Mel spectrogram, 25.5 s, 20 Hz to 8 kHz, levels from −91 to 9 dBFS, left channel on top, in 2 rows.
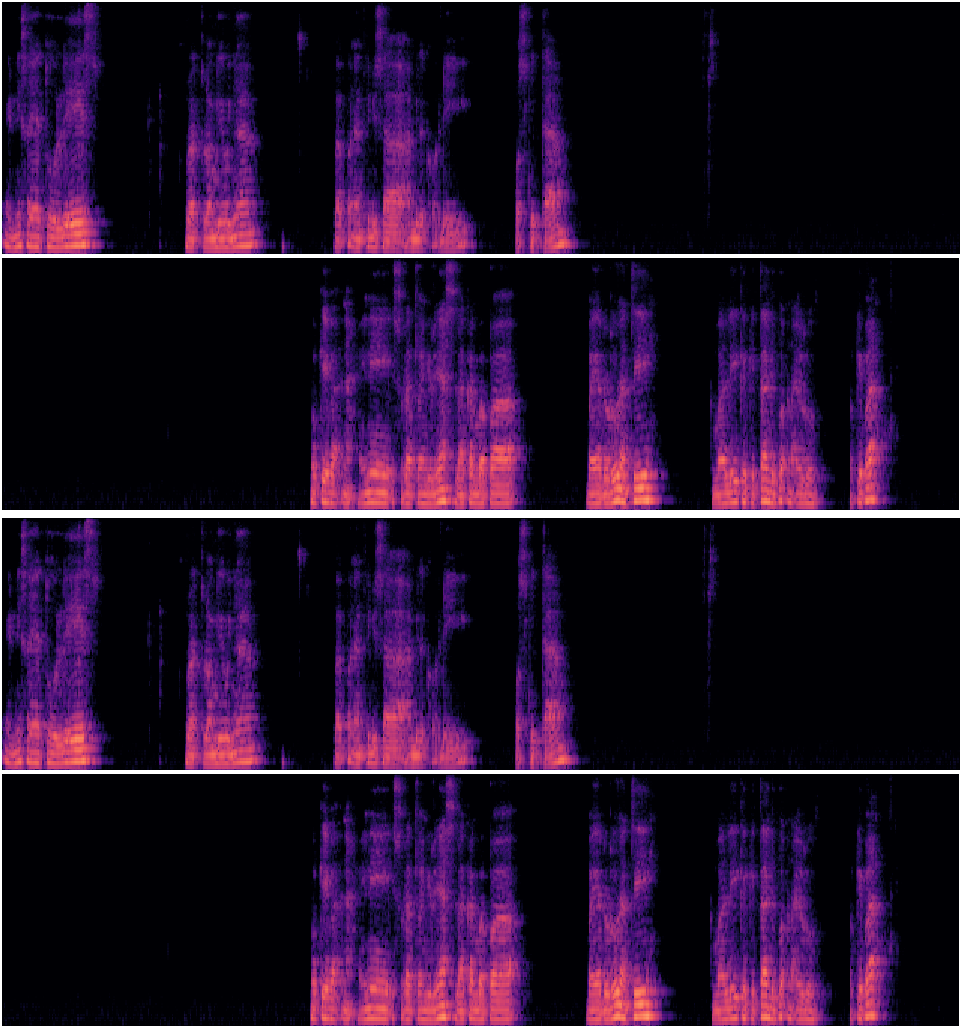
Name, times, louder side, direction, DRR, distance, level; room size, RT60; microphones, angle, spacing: voice 1, 0.0-1.3 2.4-3.4 4.4-6.2 6.9-7.6 16.9-19.7 20.6-21.5 22.2-23.7 24.2-24.6, equal, ahead, 0.6 m, -24 dB
11.5 x 4.7 x 4.9 m
head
